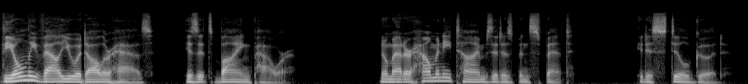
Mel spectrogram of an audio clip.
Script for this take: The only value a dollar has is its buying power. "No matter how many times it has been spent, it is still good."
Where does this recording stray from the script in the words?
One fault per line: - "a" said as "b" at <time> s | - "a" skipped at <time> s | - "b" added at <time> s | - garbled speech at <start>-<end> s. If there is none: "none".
none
